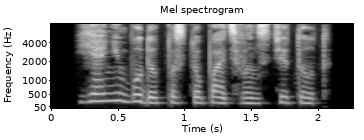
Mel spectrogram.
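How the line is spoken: Quiet. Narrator (Russian): тихо ответила Аннушка

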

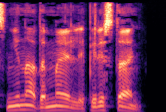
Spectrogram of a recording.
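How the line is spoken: Weary, not harsh. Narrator (Russian): Шай сказал не грубо, но словно уже в сотый раз

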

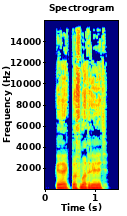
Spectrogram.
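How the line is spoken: Snorting. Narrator (Russian): хмыкнул Зейд

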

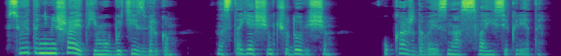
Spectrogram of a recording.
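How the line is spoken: Barely audible speech. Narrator (Russian): еле слышно проговорила

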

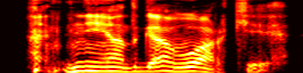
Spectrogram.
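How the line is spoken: Snort. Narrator (Russian): фыркнул Итейн

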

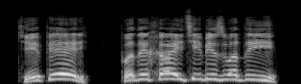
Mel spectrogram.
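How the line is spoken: Crowd shouting. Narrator (Russian): кричали мы с толпы

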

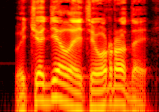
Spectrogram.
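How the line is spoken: Loud shout. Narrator (Russian): громко крикнул я

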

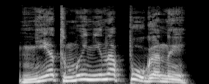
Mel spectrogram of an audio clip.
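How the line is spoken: Angry shout. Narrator (Russian): со злостью крикнул Грен

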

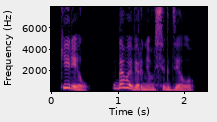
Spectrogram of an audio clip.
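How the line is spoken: Neutral tone. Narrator (Russian): проговорил он уже нейтральным тоном

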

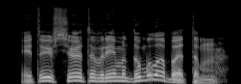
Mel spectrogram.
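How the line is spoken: Sleepy question. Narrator (Russian): сонно переспросил Дженкинс

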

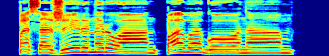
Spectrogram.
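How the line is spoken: Shouted announcement. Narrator (Russian): крикнул кондуктор

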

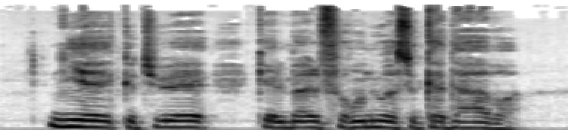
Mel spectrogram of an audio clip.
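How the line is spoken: Sneering laugh. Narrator (French): reprit Walker en ricanant

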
